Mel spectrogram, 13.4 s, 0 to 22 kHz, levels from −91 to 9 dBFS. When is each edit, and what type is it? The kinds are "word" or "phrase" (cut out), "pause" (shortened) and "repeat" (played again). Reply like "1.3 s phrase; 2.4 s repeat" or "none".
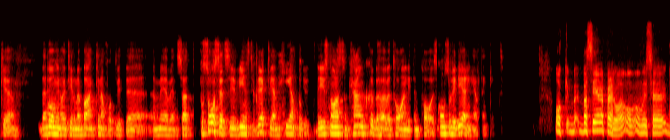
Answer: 0.9 s word; 3.1 s word; 3.9 s word; 6.1 s word; 6.9 s word; 8.7 s word; 12.2 s word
